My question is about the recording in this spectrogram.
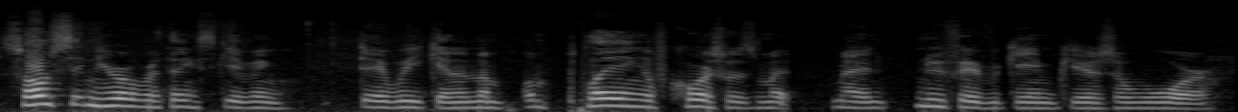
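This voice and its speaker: A man co-hosting a gaming podcast, talking in an energetic, excitable way. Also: on the high side, brisk, dry recording. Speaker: podcast co-host. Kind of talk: casual chat.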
